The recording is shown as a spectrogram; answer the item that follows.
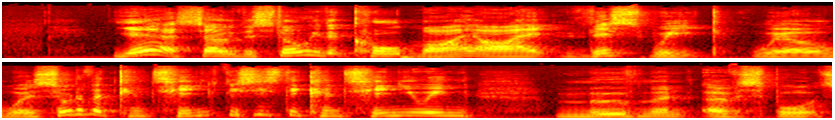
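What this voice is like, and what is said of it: British accent. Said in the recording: “one with a British accent ... this one with an accent”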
